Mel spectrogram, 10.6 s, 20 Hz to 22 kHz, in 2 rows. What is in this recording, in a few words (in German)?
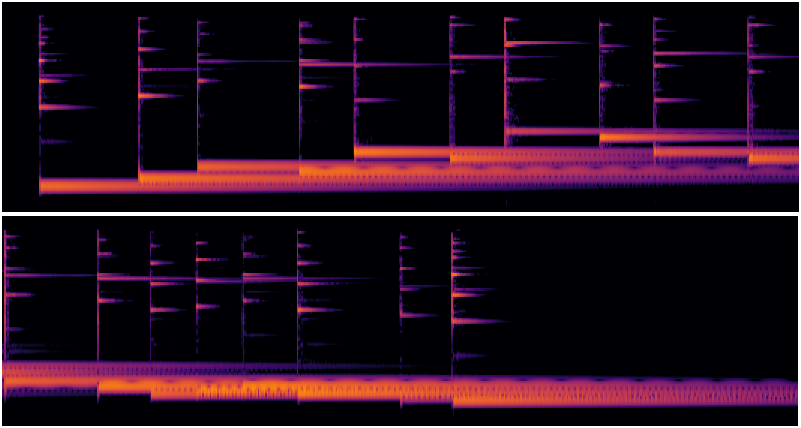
AGd mit einem Schlägel; studio-49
